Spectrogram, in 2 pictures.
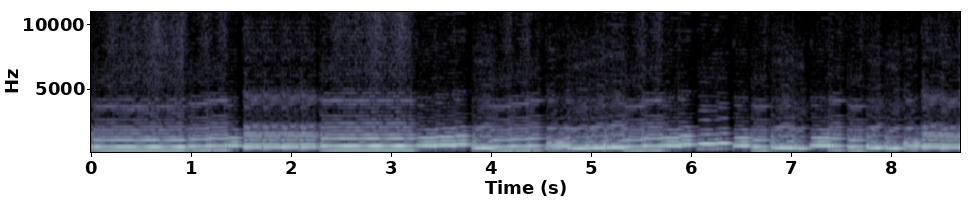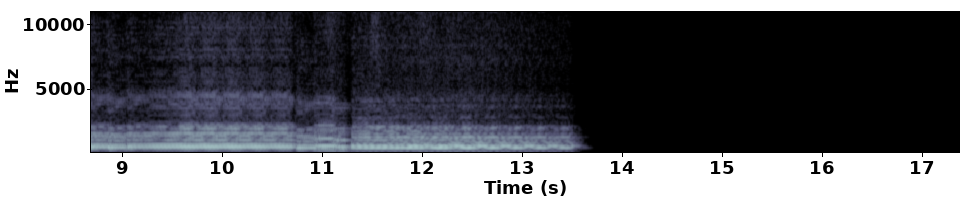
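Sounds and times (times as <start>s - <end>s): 
bassoon: 0.0s - 13.6s.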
